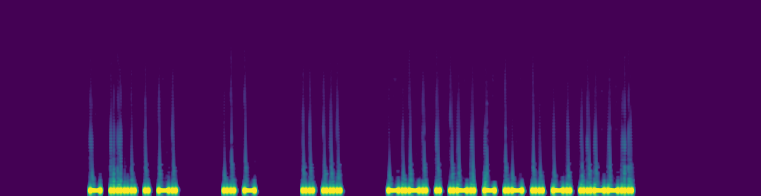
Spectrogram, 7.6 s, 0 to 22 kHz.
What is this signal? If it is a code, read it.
Morse code, heard as a keyed tone, about 36 wpm, 700 Hz. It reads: THEN IT IS CERTAIN?
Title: 2x Word-Spacing - Sentences from Top 500 Words - 35wpm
